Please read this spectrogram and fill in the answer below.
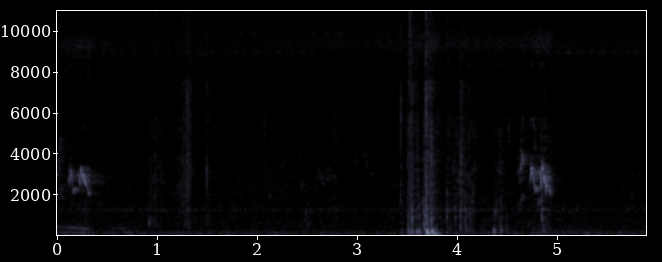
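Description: Two short, high bird chirps, one near the start and one about five seconds in, over a very quiet outdoor background. About three and a half seconds in there is a brief, louder burst of handling noise close to the microphone.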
